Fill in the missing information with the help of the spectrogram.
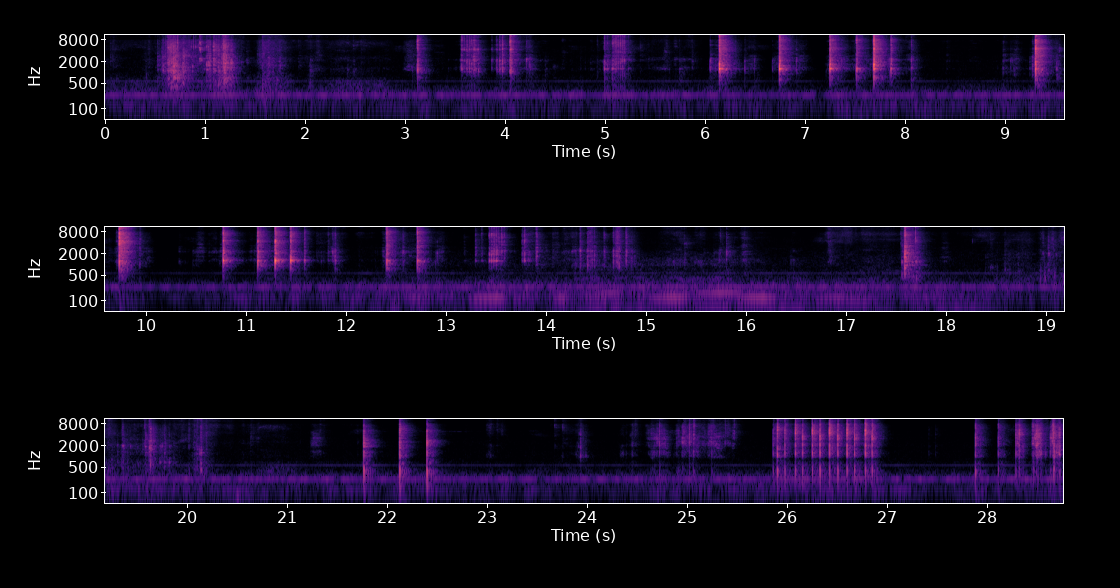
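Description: Hard plastic toy accessories clicking and tapping against each other as they are handled and lifted out of a clear vinyl zip bag, in scattered single knocks with a quick rattling run of clicks near the end. A faint steady hum runs underneath.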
